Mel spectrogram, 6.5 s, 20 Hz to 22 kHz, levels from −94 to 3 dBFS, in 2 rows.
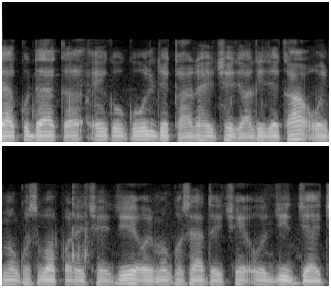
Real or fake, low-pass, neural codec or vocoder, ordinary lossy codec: fake; 7.2 kHz; vocoder, 44.1 kHz, 80 mel bands, Vocos; Opus, 64 kbps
